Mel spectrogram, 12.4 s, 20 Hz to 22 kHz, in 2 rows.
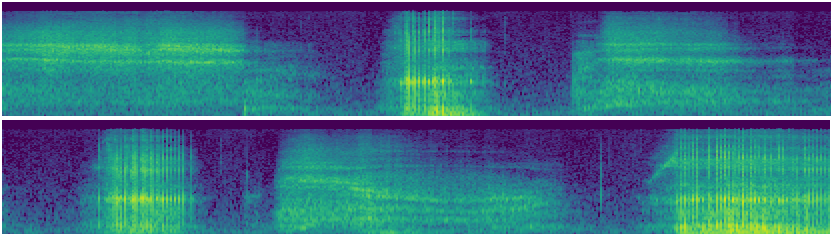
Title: Sleeping & Snoring Part 2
